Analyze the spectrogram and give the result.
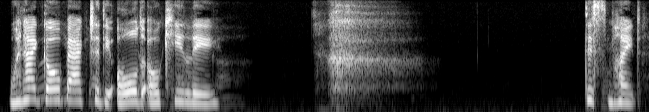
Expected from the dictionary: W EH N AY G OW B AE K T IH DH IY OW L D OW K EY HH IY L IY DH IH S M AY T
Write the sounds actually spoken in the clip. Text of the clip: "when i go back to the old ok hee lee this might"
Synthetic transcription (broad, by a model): W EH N AY G OW B AE K T IH DH IY OW L D OW K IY L IY DH IH S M AY T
